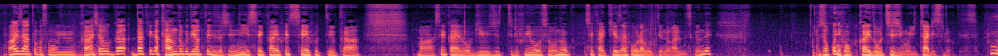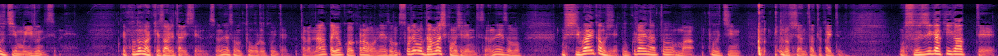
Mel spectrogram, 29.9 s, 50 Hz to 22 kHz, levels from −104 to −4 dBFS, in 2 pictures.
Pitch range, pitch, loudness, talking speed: 120-175 Hz, 145 Hz, -25 LUFS, 395 characters per minute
